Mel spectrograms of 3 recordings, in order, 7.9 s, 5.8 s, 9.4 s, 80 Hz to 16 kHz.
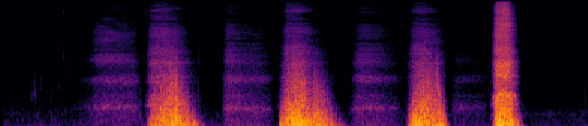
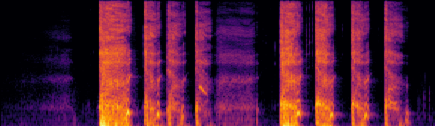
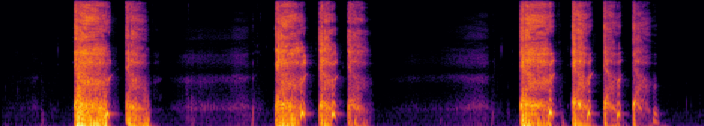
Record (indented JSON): {
  "exhalation_length": "7.9 s",
  "exhalation_amplitude": 26891,
  "exhalation_signal_mean_std_ratio": 0.4,
  "cough_length": "5.8 s",
  "cough_amplitude": 32768,
  "cough_signal_mean_std_ratio": 0.38,
  "three_cough_length": "9.4 s",
  "three_cough_amplitude": 32768,
  "three_cough_signal_mean_std_ratio": 0.37,
  "survey_phase": "beta (2021-08-13 to 2022-03-07)",
  "age": "45-64",
  "gender": "Female",
  "wearing_mask": "No",
  "symptom_cough_any": true,
  "symptom_runny_or_blocked_nose": true,
  "symptom_sore_throat": true,
  "symptom_abdominal_pain": true,
  "symptom_fatigue": true,
  "symptom_fever_high_temperature": true,
  "symptom_headache": true,
  "symptom_onset": "4 days",
  "smoker_status": "Never smoked",
  "respiratory_condition_asthma": true,
  "respiratory_condition_other": false,
  "recruitment_source": "Test and Trace",
  "submission_delay": "2 days",
  "covid_test_result": "Positive",
  "covid_test_method": "RT-qPCR",
  "covid_ct_value": 31.6,
  "covid_ct_gene": "ORF1ab gene"
}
